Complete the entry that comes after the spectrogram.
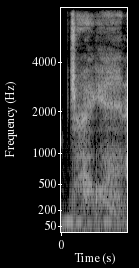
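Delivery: breathy whisper, no voice at all. Shown as a demonstration. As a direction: whisper it like a secret taunt.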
